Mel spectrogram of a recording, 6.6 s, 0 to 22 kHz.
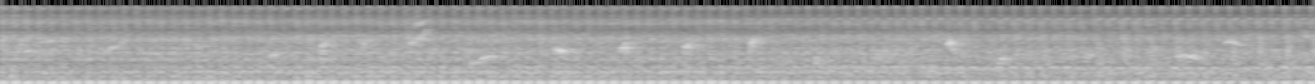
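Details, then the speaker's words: Honda Vario 125 FI scooter just after a manual ECU reset (mode 1 setting, DLC jumper removed): steady even low putter at idle, evenly spaced firing, no stumbling; idles smoothly, reset successful. "Mesin stasioner enak, coba kita gas."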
